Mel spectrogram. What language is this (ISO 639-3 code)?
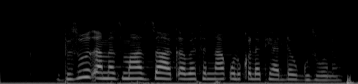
amh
